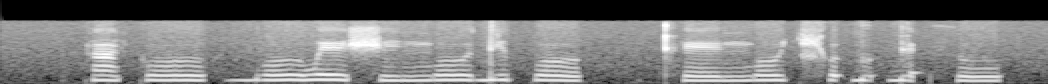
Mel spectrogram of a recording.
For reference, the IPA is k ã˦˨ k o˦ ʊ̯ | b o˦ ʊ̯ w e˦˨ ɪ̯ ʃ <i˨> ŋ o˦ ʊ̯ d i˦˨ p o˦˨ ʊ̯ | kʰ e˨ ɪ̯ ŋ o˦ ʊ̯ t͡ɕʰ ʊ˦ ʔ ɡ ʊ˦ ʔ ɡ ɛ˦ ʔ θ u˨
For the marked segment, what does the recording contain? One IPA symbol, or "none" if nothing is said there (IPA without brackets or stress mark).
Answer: i˨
